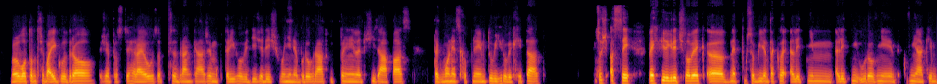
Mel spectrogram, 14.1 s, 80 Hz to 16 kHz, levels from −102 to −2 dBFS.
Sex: male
